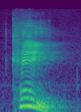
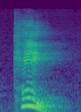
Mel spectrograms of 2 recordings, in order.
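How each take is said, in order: First: The word is said as one syllable. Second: The same.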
